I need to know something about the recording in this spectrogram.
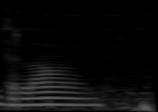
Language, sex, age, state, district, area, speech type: Tamil, male, 18-30, Tamil Nadu, Namakkal, rural, spontaneous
